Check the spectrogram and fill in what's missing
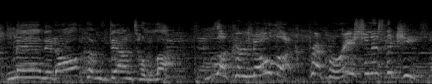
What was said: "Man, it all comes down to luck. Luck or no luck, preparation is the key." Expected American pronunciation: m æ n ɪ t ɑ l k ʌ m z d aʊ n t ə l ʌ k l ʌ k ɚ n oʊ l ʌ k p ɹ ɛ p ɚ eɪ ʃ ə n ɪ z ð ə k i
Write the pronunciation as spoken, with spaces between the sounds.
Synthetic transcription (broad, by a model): m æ n ɪ t ɑ l k ʌ m z d aʊ n t ə l ʌ k l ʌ k ɚ n oʊ l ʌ k p ɹ ɛ p ɚ eɪ ʃ ə n ɪ z ð ə k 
